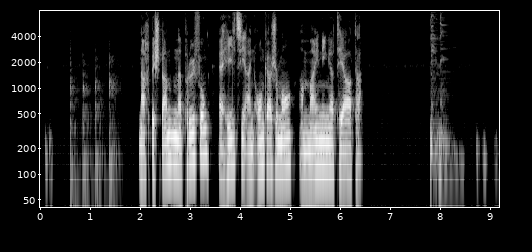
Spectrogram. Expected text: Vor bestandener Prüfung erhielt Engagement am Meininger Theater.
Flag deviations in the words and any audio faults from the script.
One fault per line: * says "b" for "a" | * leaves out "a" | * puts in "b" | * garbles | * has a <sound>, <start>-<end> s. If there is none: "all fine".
* has a thud, 0.6-1.7 s
* says "Nach" for "Vor"
* puts in "sie ein"
* has a thud, 7.8-8.5 s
